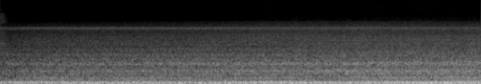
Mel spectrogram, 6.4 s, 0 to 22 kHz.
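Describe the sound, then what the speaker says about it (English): A Ferromex EMD SD70ACe diesel locomotive rounds a bend on an eastbound track, a continuous low heavy engine rumble with steady broadband roar at moderate distance, no voices heard. "Something's chugging around a bend. We got an eastbound. Track 2 eastbound."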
